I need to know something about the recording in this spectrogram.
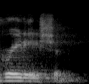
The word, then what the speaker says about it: gradation: so this is pronounced gradation looks like graduation it's in the longer haircuts except there's no u right so now it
